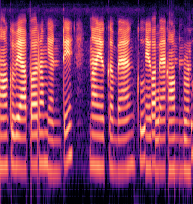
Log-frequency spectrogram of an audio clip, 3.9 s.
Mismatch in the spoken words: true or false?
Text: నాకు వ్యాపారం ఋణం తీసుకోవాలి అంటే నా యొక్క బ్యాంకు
true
